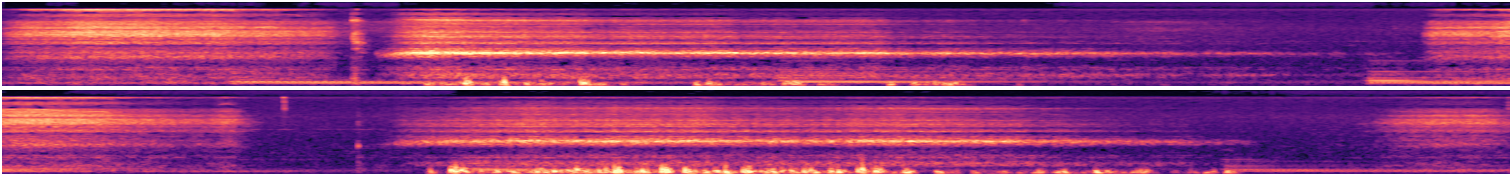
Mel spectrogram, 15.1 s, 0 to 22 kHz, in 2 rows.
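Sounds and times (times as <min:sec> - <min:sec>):
person breathing deeply in through the nose and out through the mouth: 0:00.0 - 0:15.0
quiet sustained musical tone: 0:01.1 - 0:12.3.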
